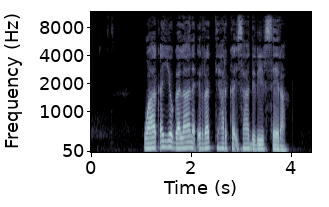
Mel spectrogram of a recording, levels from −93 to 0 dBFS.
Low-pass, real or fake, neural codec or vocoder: 10.8 kHz; real; none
